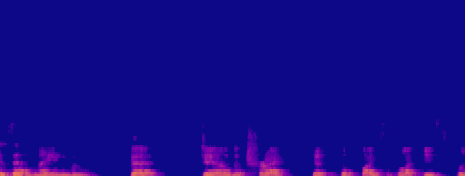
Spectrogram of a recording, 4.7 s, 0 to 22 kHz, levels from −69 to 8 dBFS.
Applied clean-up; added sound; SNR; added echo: neural mask model DeepFilterNet 3.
